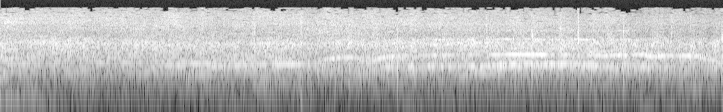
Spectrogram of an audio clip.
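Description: A show audience applauds a guest's family seated in the front row, a steady wash of dense, sustained clapping from many hands at a fairly loud, even level, with a few faint cheers or whistles rising above it.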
